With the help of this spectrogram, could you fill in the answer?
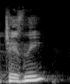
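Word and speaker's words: Szczęsny: O sea, se pronuncia Chesney, pero no se escribe S-Z-C-E-Z-N-I. O sea, son 7 letras, una vocal.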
